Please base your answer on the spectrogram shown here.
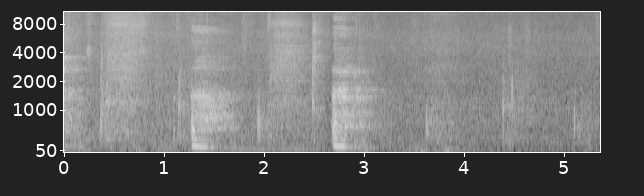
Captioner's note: groaning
